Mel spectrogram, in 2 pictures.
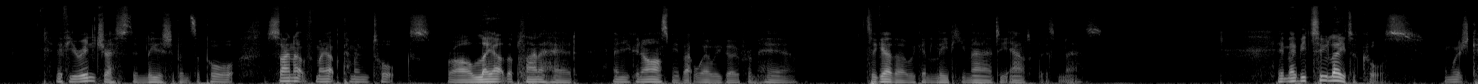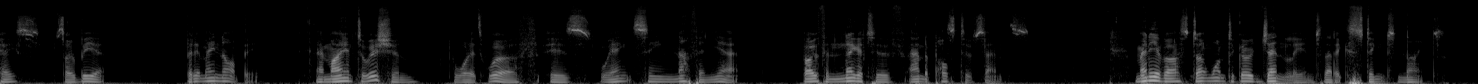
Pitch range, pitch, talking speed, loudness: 100-130 Hz, 115 Hz, 185 wpm, -36 LUFS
